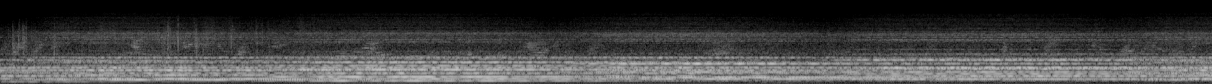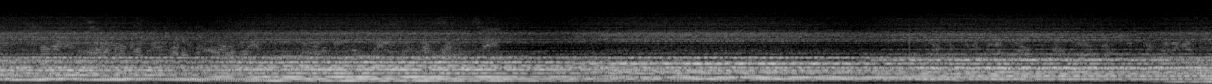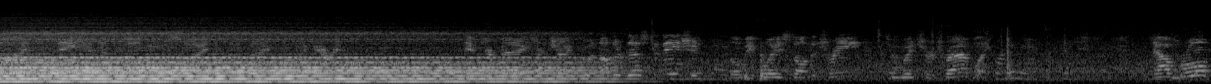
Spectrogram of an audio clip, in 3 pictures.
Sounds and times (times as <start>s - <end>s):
Choir: 0.0s - 31.0s.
